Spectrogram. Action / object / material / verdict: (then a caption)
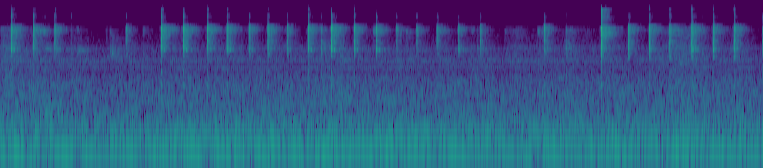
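tap / plastic hair clip / plastic / none. A pink and black plastic hair clip is opened and closed and tapped with fingernails, making a steady run of quiet, sharp, bright clicks. A faint low hum sits underneath, and each click dies away almost instantly.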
